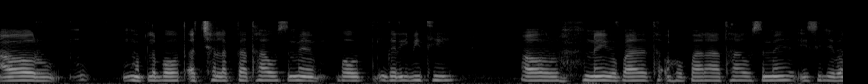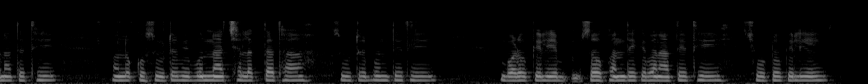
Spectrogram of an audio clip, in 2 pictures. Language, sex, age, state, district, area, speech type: Hindi, female, 30-45, Uttar Pradesh, Ghazipur, rural, spontaneous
